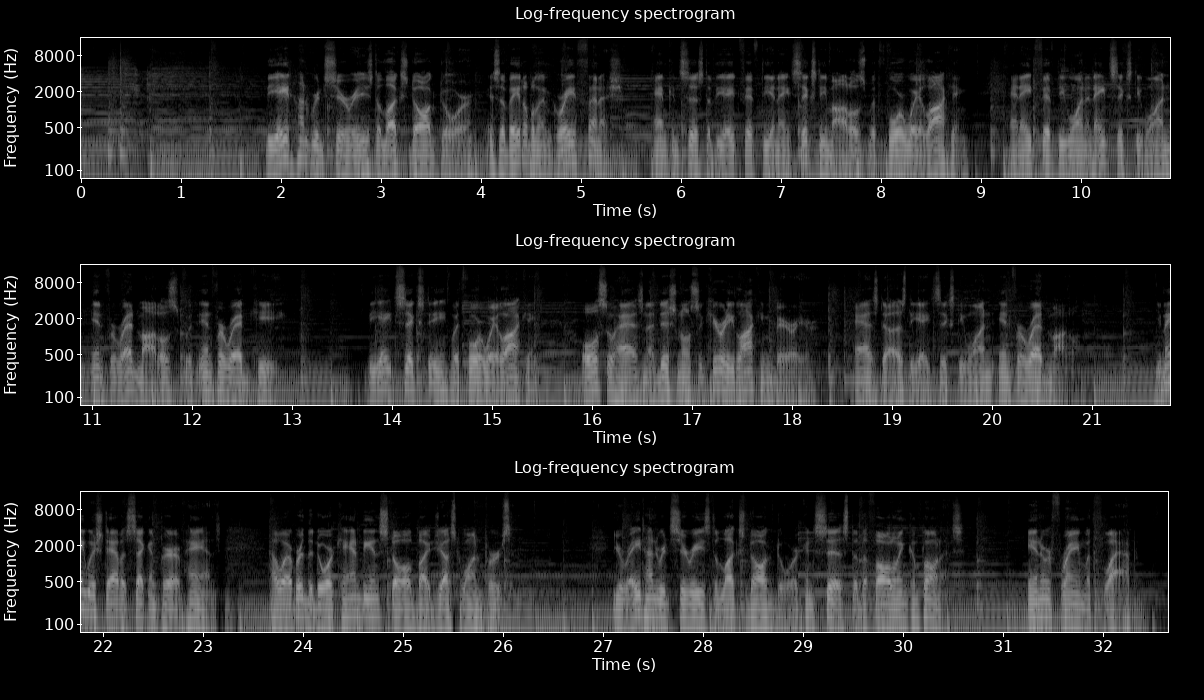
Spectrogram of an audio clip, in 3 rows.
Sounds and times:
Music: 0.0 - 32.6
Speech: 1.8 - 13.0, 13.7 - 20.9, 21.6 - 26.2, 27.1 - 32.4.

